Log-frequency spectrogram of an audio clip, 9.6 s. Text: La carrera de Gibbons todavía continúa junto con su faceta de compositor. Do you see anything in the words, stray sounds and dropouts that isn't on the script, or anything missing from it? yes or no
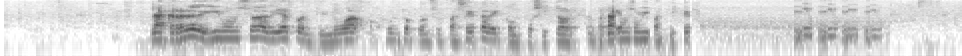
yes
